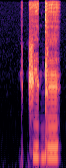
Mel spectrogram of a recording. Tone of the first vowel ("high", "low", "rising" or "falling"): high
